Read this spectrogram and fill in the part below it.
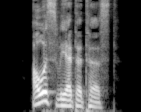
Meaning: inflection of auswerten: 1. second-person singular dependent preterite 2. second-person singular dependent subjunctive II
- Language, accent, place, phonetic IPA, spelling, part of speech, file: German, Germany, Berlin, [ˈaʊ̯sˌveːɐ̯tətəst], auswertetest, verb, De-auswertetest.ogg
